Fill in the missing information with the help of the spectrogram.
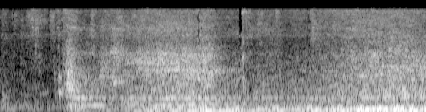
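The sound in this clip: A car engine cranking briefly and then catching, settling straight into a steady, low, rumbling idle that continues to the end.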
